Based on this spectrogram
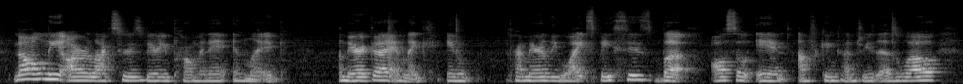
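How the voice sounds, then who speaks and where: A woman's fairly low voice with fairly even intonation and a moderate pace, with noticeable background noise. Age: 20s. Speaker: beauty YouTuber. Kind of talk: casual vlog talk.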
